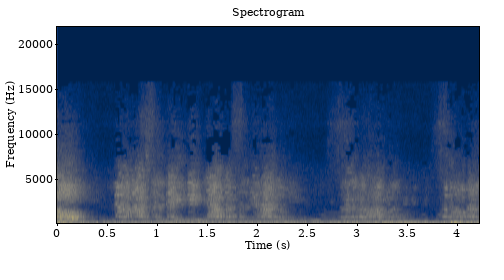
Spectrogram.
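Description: A speaking choir of many voices shouting together in short, repeated bursts, as in a group chant.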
